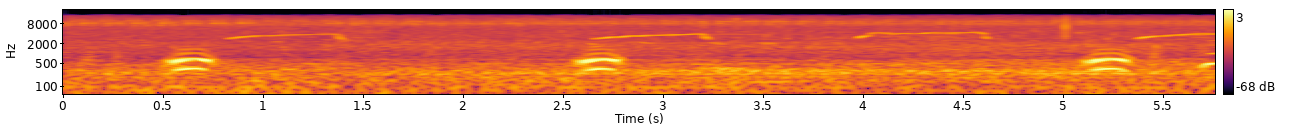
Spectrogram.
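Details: Repeated low barking croaks of a Little bittern, three in the clip at intervals of about two seconds, interleaved with a faint, thin whistled phrase from another bird and soft background noise.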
